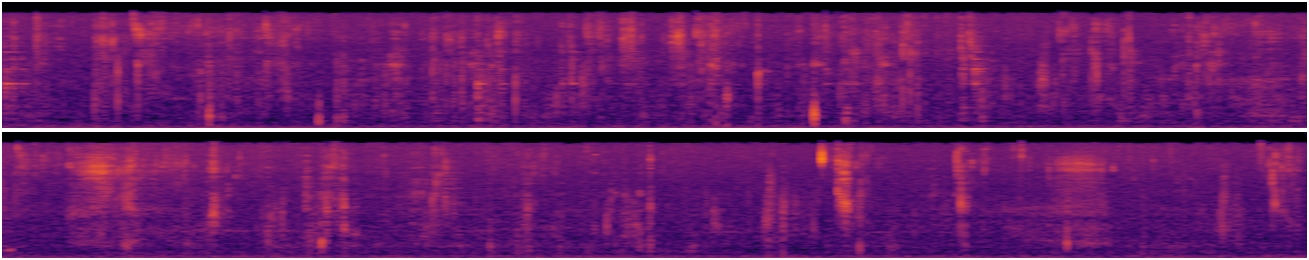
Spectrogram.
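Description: Close-miked chewing of spicy beef, rice and krupuk crackers: crisp crunches and crackles with wet mouth sounds, and one louder crack about four seconds in.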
